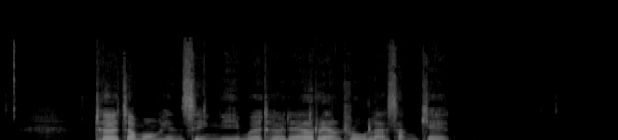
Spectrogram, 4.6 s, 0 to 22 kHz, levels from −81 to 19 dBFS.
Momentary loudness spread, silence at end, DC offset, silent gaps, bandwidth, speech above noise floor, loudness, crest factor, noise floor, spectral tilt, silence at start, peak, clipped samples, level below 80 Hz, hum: 10 LU; 1.3 s; under 0.1%; none; 16.5 kHz; 42 dB; -36 LUFS; 22 dB; -78 dBFS; -4.5 dB/octave; 0.7 s; -16 dBFS; under 0.1%; -70 dBFS; none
